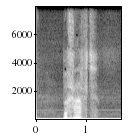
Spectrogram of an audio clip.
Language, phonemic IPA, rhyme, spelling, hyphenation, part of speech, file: Dutch, /bəˈɣaːft/, -aːft, begaafd, be‧gaafd, adjective, Nl-begaafd.ogg
- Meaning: gifted, talented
